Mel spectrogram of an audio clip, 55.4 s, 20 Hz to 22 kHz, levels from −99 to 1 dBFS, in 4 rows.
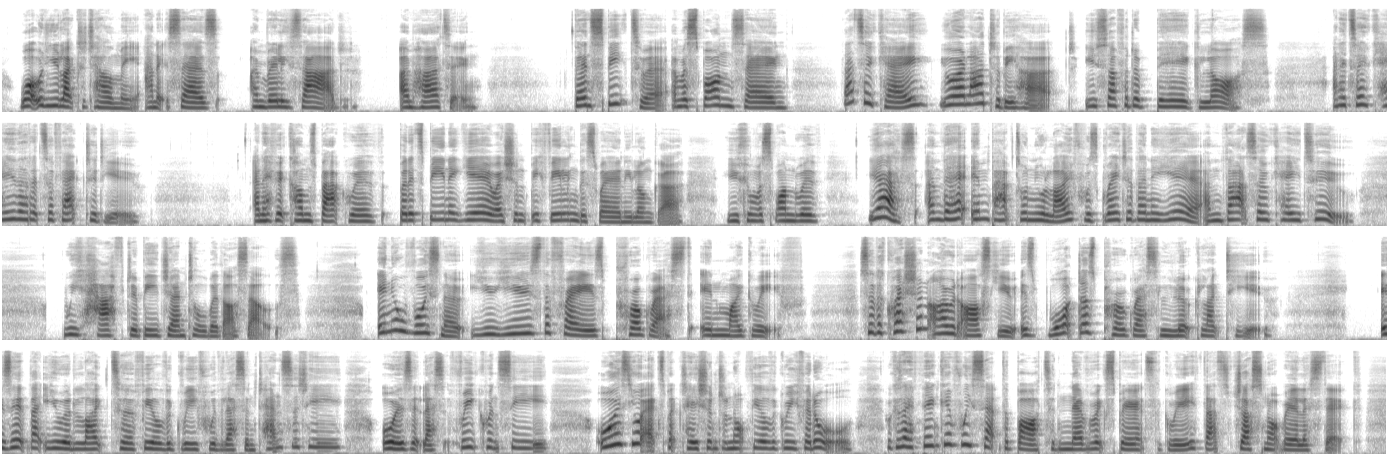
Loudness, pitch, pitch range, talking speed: -31 LUFS, 230 Hz, 200-270 Hz, 175 wpm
